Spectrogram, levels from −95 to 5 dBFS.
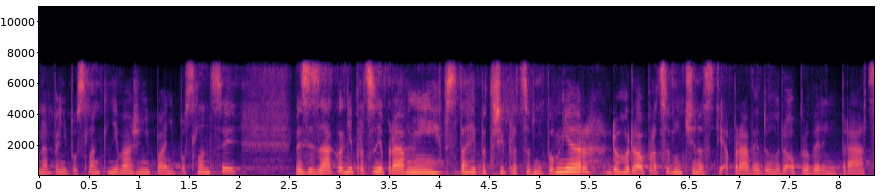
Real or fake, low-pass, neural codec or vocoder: fake; 7.2 kHz; codec, 16 kHz, 4 kbps, X-Codec, HuBERT features, trained on LibriSpeech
